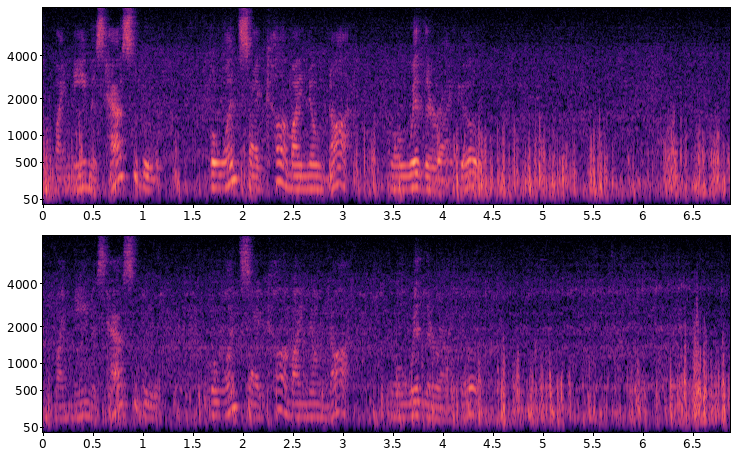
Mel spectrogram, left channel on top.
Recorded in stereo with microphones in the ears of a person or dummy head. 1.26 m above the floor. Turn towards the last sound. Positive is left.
turn(degrees=75)  # may be behind; listen again after turning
